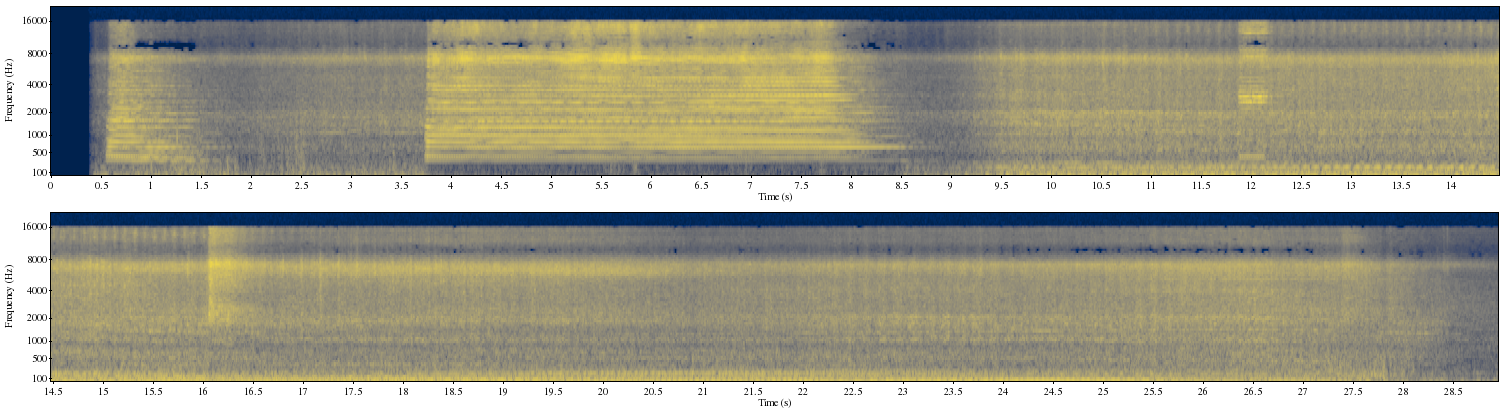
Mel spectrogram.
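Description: Norfolk Southern diesel-electric freight locomotives passing close: the air horn sounds a short blast, then a long one of about four seconds, followed by the heavy low rumble of the locomotives' diesel engines going by, which drops off near the end as the container cars follow.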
